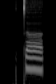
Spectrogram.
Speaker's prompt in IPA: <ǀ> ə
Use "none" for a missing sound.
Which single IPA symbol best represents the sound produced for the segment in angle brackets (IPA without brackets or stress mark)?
t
